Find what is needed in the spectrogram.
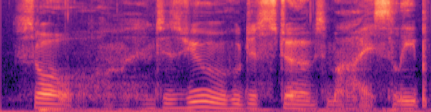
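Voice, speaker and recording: A man uses a booming, put-on character voice at a very slow pace. Clear background noise sits behind him. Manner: menacing, threatening.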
